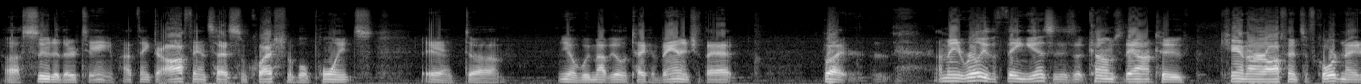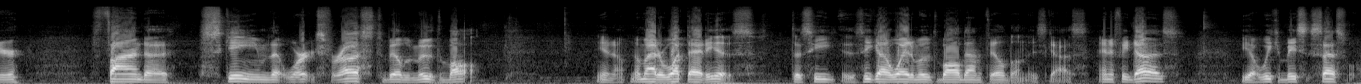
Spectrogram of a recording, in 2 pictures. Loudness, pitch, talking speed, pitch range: -15 LUFS, 115 Hz, 200 wpm, 110-130 Hz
